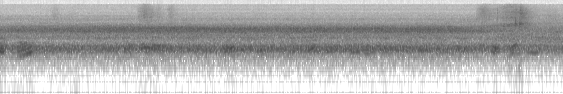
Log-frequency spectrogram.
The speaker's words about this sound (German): Auch hier hören wir einen Unterschied. Der Sanjin rauscht weniger, klingt beruhigter. Der Sony rauscht mehr, ist aber irgendwie lauter.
